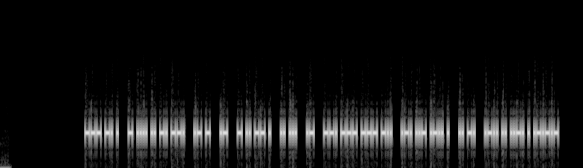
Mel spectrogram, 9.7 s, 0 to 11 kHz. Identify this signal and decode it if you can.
Morse code, heard as a keyed tone, about 48 wpm, 700 Hz. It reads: ONE THING AT A TIME IS A GOOD RULE IN LIFE.
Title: Sentences from Top 1000 Words - Review Part 2 - 50wpm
